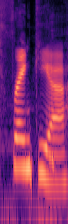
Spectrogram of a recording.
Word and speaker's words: Francia: It's Francia, hard C.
